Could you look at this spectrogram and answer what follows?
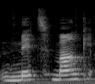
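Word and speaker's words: Mitmunk: to go through is I believe she's pronounced MIT monk MIT M UNK they have all these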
